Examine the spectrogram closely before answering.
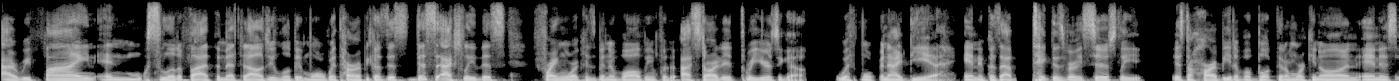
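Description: With an American accent, a man of very deep, low pitch rattles along at a very fast pace, his loudness very even and his pitch variation ordinary. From US South, Memphis, Tennessee. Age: 50s. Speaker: brand strategist. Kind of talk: interview.

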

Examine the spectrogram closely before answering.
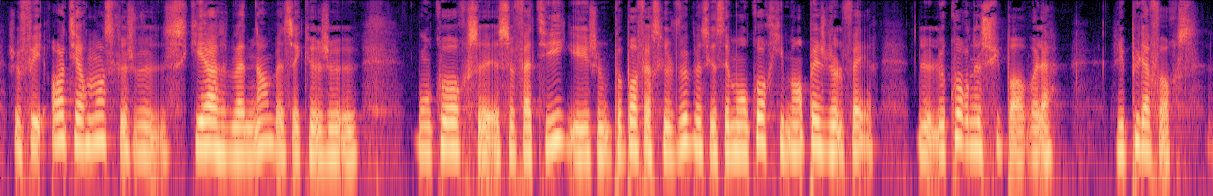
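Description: With a dark, mellow tone and a fairly low pitch, a woman talks at a moderate pace with fairly even intonation in a dry, close sound that has no echo. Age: 80s+. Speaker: retired farmer. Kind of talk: casual chat. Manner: halting, with frequent repetitions.

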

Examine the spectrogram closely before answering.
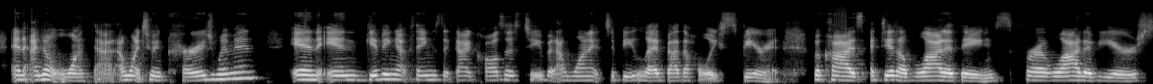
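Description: A woman with a Southern US accent, medium pitch and ordinary pitch variation, at a moderate pace with hardly any pauses. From Mississippi. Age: 40s. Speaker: health and fitness coach. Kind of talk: casual interview.

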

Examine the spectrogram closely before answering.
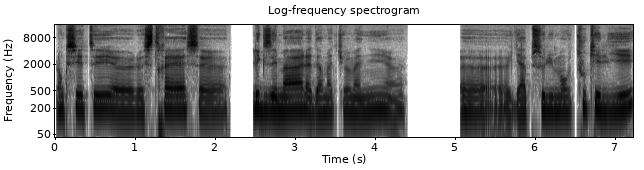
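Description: Very slowly and with long, frequent pauses, a woman with a fairly low pitch and a dark, mellow tone speaks in a monotone, flat manner in a dry, close sound with no echo. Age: 20s. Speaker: entrepreneur. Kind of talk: casual chat.

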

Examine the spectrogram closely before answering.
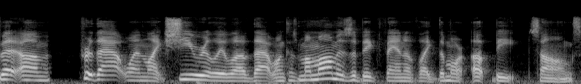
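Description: With a Southern US accent, a woman speaks at a moderate pace and a medium pitch with lively intonation. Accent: Southern US twang. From small southern US town. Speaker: music fan, guest. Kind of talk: casual chat.

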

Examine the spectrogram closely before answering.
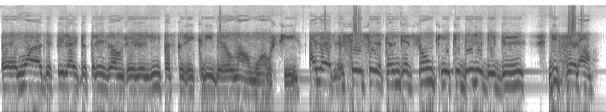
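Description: Very slow speech from a woman of medium pitch, lively intonation and very even loudness, with noticeable background noise. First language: Arabic (speaking French). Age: 80s+. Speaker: writer. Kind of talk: interview. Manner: halting.

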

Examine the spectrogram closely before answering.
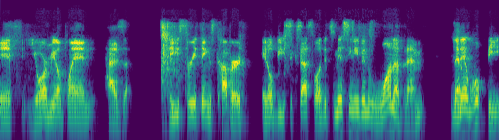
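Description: Using a normal speaking voice, a man talks with a medium pitch, a moderate pace, and ordinary pitch variation. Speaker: podcast host, fitness coach. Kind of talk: casual podcast chat.

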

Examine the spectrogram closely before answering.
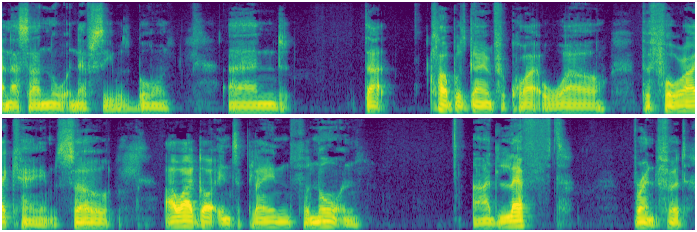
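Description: A man with a very deep, low pitch speaks at a very slow pace, leaving long, frequent pauses. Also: ordinary pitch variation. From Jamaica. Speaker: advertising agency founder. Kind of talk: interview.

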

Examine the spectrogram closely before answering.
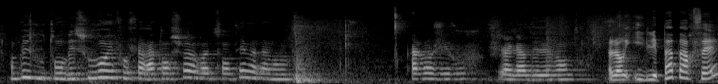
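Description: Against noticeable background noise, a woman with a high pitch and ordinary pitch variation talks at a fairly quick pace, broken by long, frequent pauses. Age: 20s. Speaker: emergency medicine resident. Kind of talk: documentary interview and patient consultations.

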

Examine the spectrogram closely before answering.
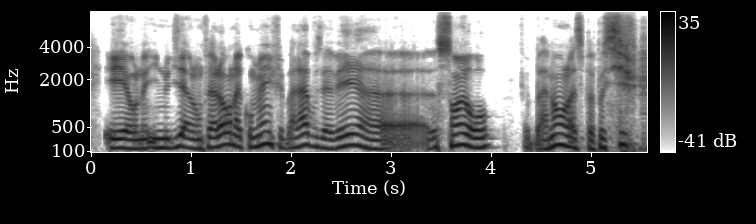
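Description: Pace-wise, this man is very fast. His fairly high pitch has ordinary variation. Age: 30s. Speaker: comedian and online video creator. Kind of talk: casual chat.

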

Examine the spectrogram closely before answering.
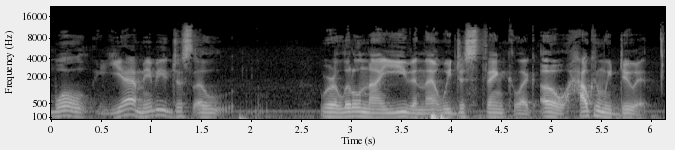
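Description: A man with an unremarkable speaking voice, medium in pitch, at a fairly slow pace with ordinary pitch variation. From US South, Kenner, Louisiana (Greater New Orleans). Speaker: architect and studio co-founder. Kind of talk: casual interview.

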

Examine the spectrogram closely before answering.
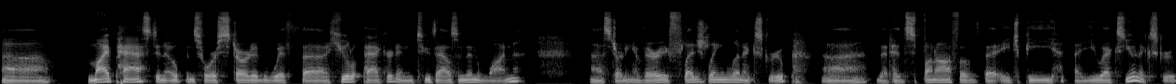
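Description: A man speaks in a plain, everyday voice with fairly low pitch and fairly even intonation. His pace is moderate against a quiet background. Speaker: podcast host. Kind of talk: casual conversational interview.

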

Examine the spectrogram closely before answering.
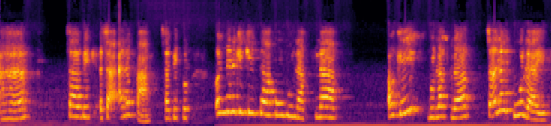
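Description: Over noticeable background noise, a woman talks at a high pitch with very wide pitch swings, very even loudness and a moderate pace. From Philippines, provinces. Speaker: guest storyteller. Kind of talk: personal storytelling.

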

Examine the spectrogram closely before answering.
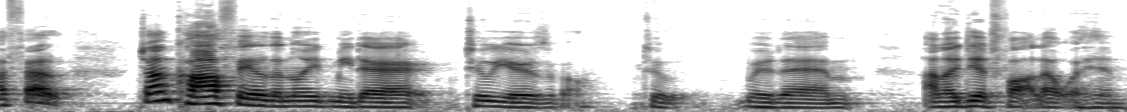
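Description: The speaker is a man. He has an Irish accent. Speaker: football manager. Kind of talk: interview.

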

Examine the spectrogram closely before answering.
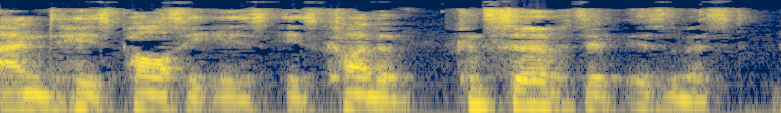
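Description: A man talks at a fairly slow pace, with room echo audible. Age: 50s. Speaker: author. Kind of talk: interview. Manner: halting.

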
